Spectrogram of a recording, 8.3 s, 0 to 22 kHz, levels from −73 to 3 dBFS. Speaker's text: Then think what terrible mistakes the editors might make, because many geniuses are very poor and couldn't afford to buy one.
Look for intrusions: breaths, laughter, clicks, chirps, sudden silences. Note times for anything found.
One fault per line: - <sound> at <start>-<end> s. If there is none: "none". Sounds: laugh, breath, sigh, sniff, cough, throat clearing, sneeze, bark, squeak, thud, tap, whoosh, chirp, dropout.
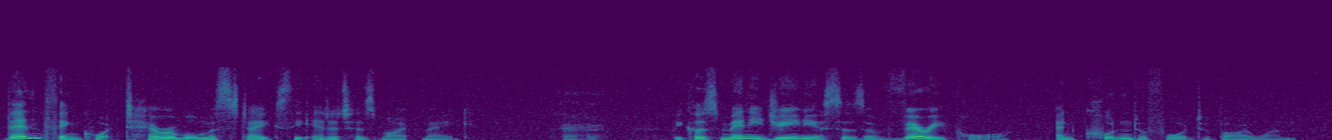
- laugh at 3.4-3.8 s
